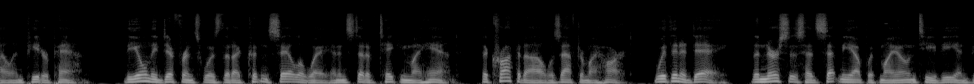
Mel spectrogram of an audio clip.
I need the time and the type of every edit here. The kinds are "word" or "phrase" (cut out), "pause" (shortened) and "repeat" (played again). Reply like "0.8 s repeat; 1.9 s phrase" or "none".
1.0 s pause; 6.4 s pause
